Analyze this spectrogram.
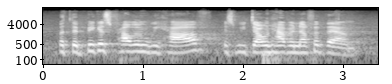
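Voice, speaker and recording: With an American accent, a woman talks at a fairly high pitch over noticeable background noise, with audible room echo. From United States. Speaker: keynote speaker, startup advisor. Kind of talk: keynote speech. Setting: gala dinner stage with audience.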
